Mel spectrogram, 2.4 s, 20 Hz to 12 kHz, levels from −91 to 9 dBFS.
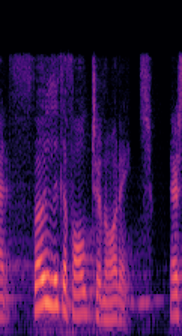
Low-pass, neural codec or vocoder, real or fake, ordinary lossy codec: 7.2 kHz; codec, 16 kHz, 0.5 kbps, X-Codec, HuBERT features, trained on balanced general audio; fake; Opus, 64 kbps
